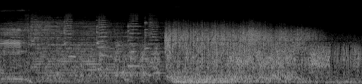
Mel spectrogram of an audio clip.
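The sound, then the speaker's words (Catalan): A stick strikes a robot with one sudden loud crash, and a broad, noisy clatter follows as the robot falls backward, fading slowly over the next two seconds. “En Goku li ha donat un copet amb el bastó. Oh. El robot cau enrere.”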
